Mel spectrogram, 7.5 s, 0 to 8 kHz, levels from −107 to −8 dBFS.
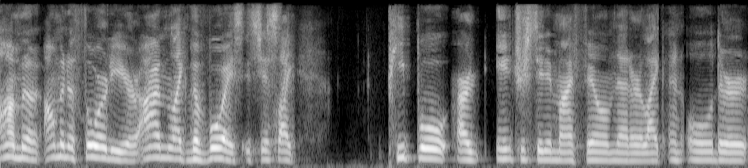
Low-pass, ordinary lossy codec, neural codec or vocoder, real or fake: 7.2 kHz; AAC, 32 kbps; none; real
